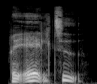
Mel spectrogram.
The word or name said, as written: realtid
